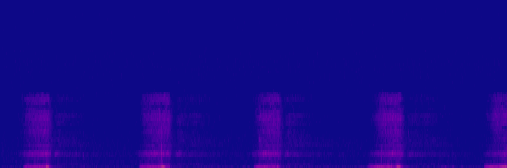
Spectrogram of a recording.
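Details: Snoring from a female Beagle puppy asleep: five rhythmic rasping snores, each roughly half a second long and repeated about every two and a half seconds, with near silence between breaths.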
